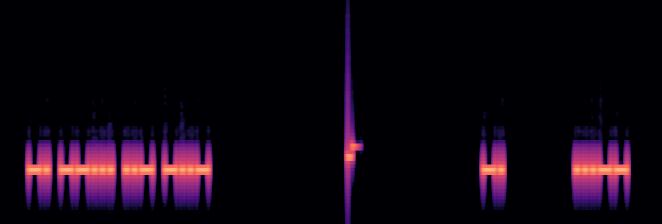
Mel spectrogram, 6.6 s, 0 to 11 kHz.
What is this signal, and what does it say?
Morse code, heard as a keyed tone, about 30 wpm, spaced as for 20 wpm, 700 Hz. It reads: N7UX N3
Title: USA Call Signs - 4 Characters - 6x Character Spacing - 30wpm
